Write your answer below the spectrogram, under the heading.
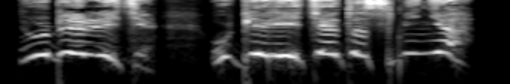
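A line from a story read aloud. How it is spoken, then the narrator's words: Hoarse wheeze. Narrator (Russian): прохрипел он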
